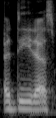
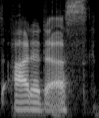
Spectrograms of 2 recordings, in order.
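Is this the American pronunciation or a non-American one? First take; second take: American; non-American. First: It uses the pronunciation common in the US. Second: It uses a pronunciation not common in the US. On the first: The speaker calls it wrong. "Here in the U S, we're used to pronouncing it Adidas" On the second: The speaker calls it right. "but it's actually pronounced Adidas"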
